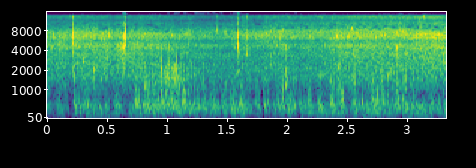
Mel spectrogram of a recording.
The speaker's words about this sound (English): Yeah. It's a windy day on the pond.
